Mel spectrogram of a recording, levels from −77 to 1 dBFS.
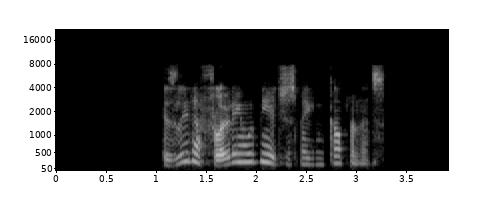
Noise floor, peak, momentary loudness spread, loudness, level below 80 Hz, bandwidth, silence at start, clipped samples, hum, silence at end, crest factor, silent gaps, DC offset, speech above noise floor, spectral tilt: -87 dBFS; -8 dBFS; 10 LU; -29 LUFS; -78 dBFS; 8.4 kHz; 1.05 s; under 0.1%; none; 0.65 s; 22 dB; none; under 0.1%; 58 dB; -2.5 dB/octave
